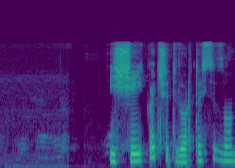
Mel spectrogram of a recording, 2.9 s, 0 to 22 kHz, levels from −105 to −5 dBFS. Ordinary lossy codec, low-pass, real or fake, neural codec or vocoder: none; none; real; none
